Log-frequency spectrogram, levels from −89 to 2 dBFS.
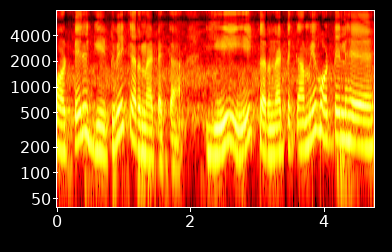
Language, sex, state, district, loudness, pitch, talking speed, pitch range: Hindi, female, Uttar Pradesh, Jalaun, -14 LUFS, 200 Hz, 125 wpm, 180-245 Hz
